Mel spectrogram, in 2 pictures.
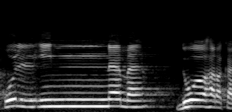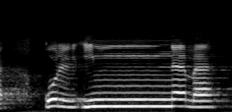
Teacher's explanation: Bila mana kita jumpa nun bersabdu dalam Quran, kita dengungkan 2 harakat.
